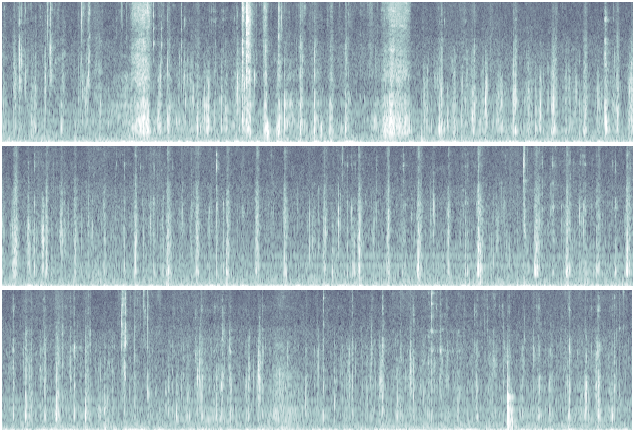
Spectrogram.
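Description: Close-miked chewing of braised kimchi and tofu: wet crunching and mouth clicks, with a few louder bites in the first six seconds.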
